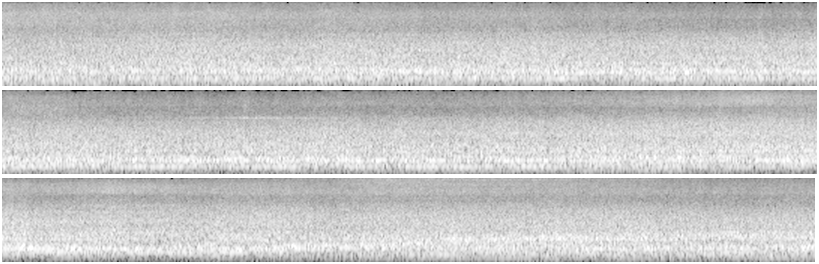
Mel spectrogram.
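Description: Diesel train engines idling steadily at a station, a constant hum made of several held tones over a rumble.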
